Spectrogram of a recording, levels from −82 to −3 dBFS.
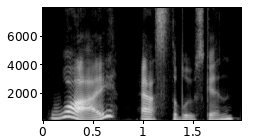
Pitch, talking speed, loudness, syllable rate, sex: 205 Hz, 120 wpm, -20 LUFS, 3.9 syllables/s, female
